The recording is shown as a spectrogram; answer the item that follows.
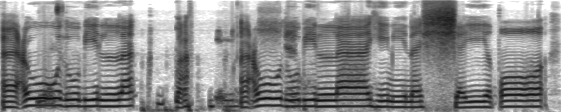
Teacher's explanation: Jadi shin itu dilafalkan dari tengah lidah yang diarahkan ke langit-langit, menyebar udara dari mulut, nama sifatnya tafasyi. Nggak perlu pakai bibir.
